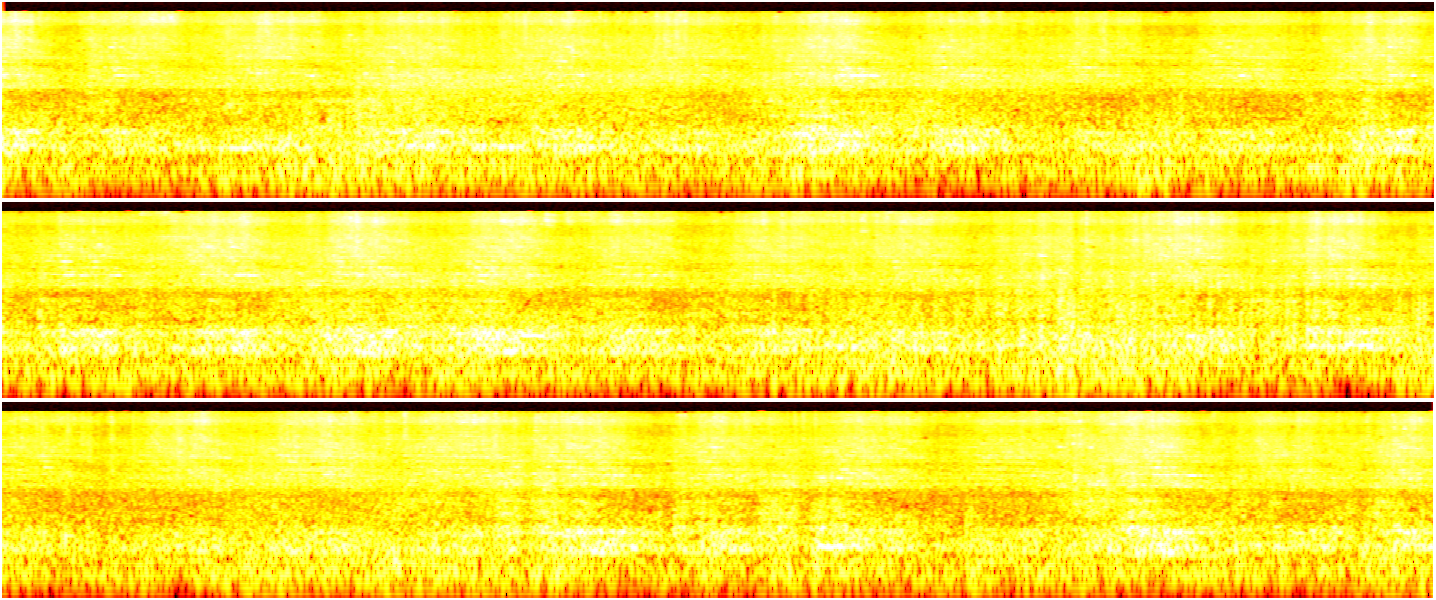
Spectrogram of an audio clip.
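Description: Freight train covered hopper and tank cars rolling past close by at speed: a steady heavy rumble of steel wheels on rail, with wheel clicks repeating in a regular rhythm.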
